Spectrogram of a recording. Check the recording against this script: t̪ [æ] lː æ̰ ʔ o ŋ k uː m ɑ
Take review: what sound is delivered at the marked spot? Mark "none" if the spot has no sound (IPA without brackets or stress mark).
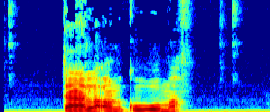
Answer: æː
